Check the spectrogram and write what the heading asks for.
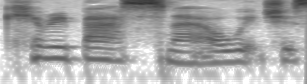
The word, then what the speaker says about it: Kiribati: It's called Kiribati now, which is spelt Kiribati.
